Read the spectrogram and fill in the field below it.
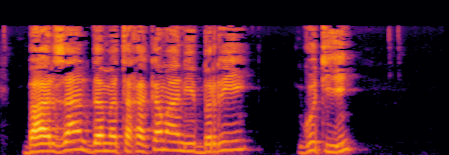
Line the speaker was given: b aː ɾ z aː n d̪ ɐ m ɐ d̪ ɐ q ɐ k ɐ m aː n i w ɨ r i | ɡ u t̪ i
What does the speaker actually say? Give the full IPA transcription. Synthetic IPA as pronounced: b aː ɾ z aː n d̪ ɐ m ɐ t̪ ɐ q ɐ k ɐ m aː n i b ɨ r i | ɡ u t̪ i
